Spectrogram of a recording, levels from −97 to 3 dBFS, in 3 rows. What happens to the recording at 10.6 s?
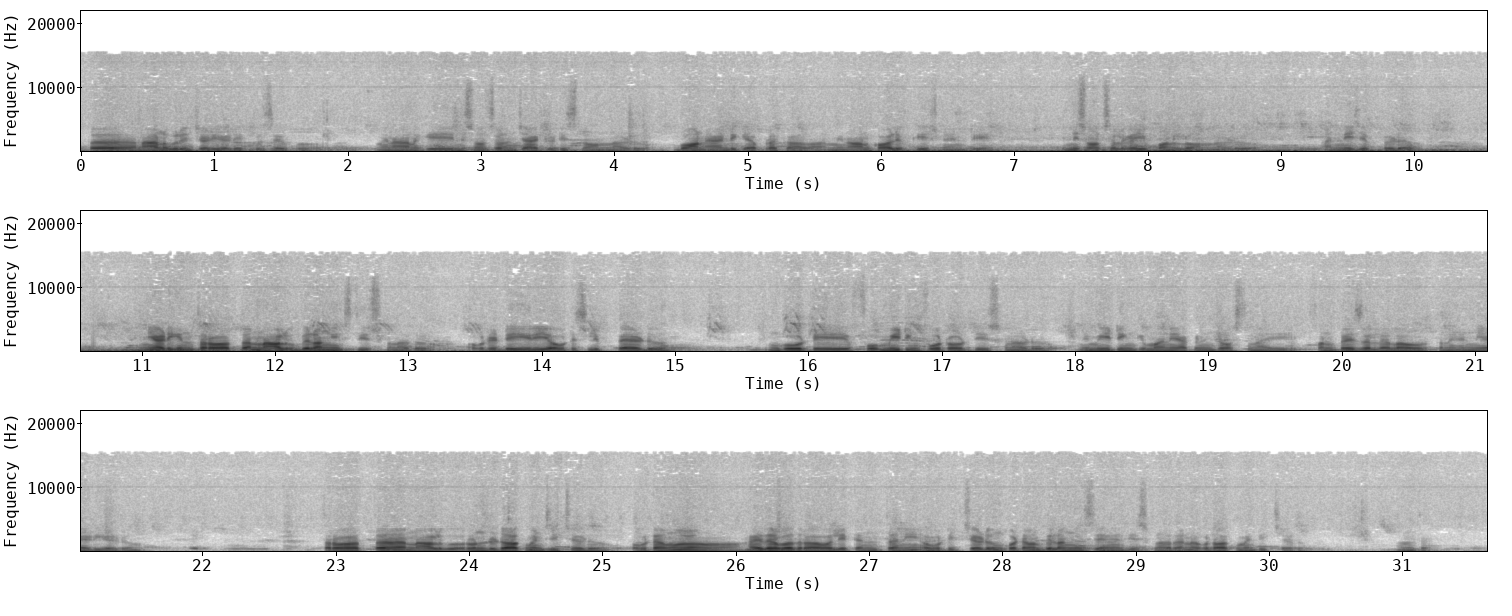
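Between 10.64 and 10.66 s the audio briefly jumbles: a tiny stretch plays in the wrong order, giving a scrambled, garbled instant. This is chunks out of order. One chunk of about 11.61 ms arrived one chunk late and plays after the chunk meant to follow it. Nothing is missing, but the swap leaves three hard joins where the waveform no longer lines up.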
